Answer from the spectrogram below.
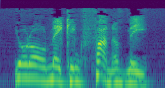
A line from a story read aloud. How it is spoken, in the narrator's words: snapped Kaylee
